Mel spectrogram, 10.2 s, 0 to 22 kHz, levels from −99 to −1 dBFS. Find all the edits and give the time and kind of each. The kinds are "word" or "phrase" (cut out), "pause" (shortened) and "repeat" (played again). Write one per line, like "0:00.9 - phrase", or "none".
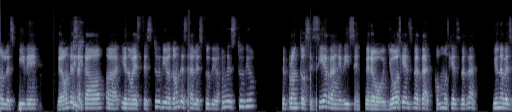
0:04.4 - word
0:07.2 - word
0:08.0 - word
0:09.0 - word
